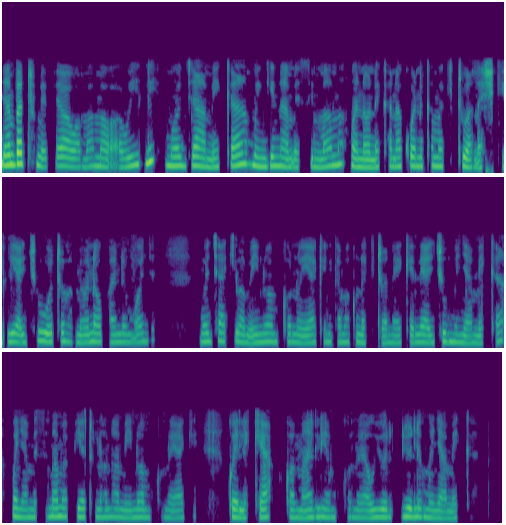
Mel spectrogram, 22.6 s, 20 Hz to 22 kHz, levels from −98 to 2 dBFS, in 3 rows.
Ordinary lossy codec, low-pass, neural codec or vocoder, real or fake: Opus, 64 kbps; 5.4 kHz; none; real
